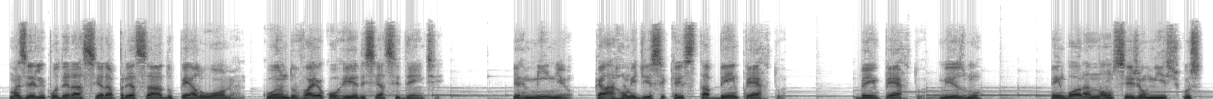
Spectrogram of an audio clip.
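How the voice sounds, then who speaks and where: Male documentary narrator, mid-range pitch, even reading of an interview transcript, faint music underneath. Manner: even, measured reading that voices both questions and answers.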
